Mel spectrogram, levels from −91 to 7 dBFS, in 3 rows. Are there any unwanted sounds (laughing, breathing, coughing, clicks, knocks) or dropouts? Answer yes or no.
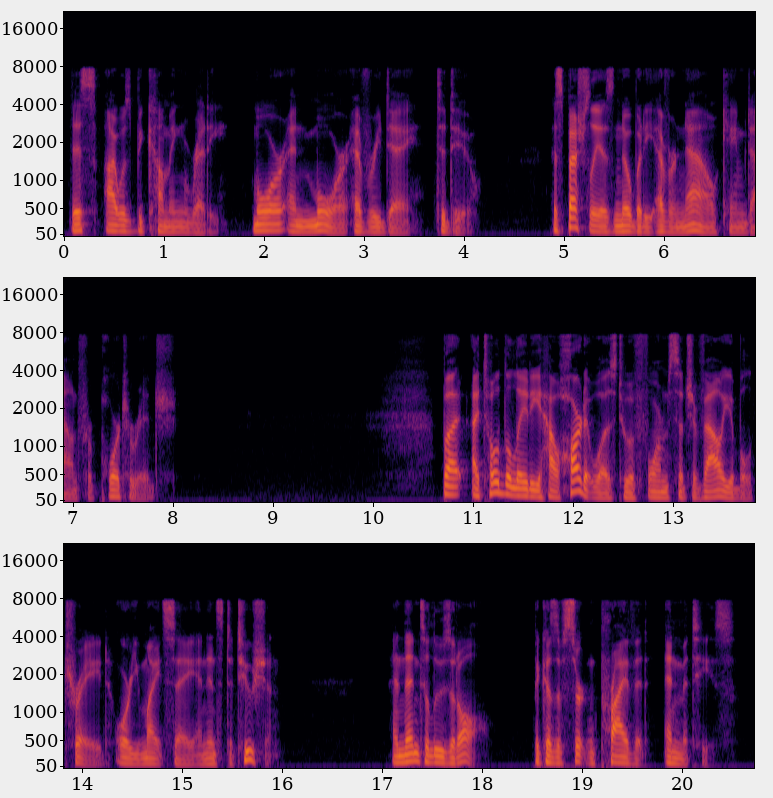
no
